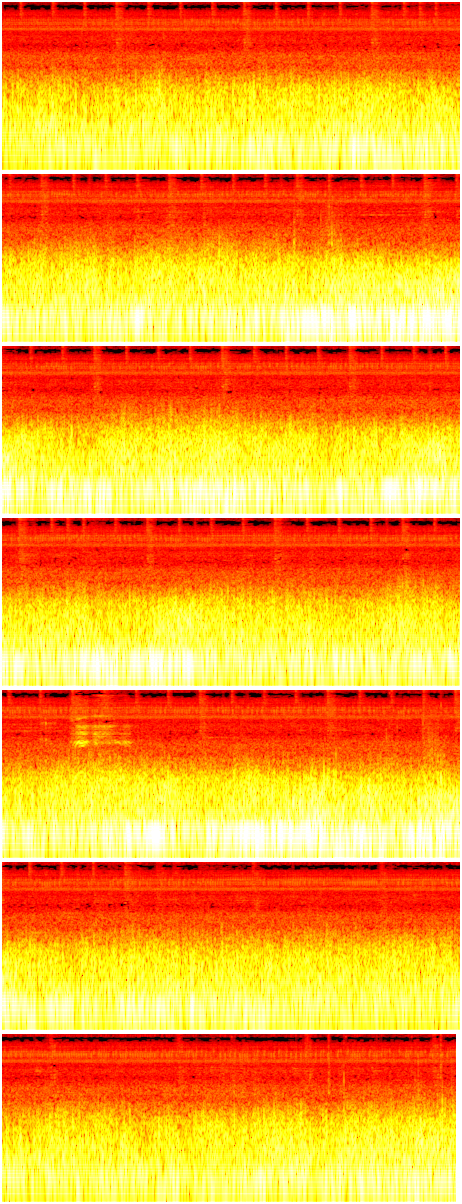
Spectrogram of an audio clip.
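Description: Car cabin noise while driving: a steady low rumble from the engine and tyres that swells and eases with speed, with a short high beep a little past the middle.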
